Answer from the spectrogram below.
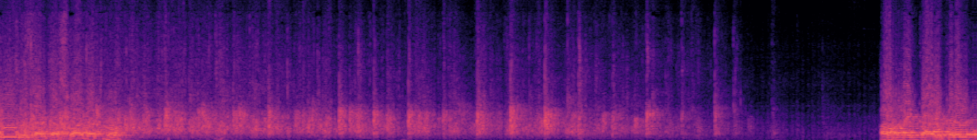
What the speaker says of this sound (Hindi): जोरदार तालियों से सर का स्वागत हो।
